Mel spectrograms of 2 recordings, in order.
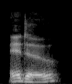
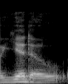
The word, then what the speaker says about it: Edo: resided in Kyoto uh so yedo uh should really be pronounced Edo even with the Y I think um GC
